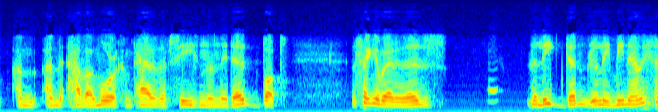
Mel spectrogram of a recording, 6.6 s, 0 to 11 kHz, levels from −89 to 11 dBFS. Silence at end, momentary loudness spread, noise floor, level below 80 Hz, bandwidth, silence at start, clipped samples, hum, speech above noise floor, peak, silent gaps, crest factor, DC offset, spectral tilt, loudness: 0 s; 14 LU; -48 dBFS; -58 dBFS; 4.4 kHz; 0.15 s; under 0.1%; none; 28 dB; -4 dBFS; none; 16 dB; under 0.1%; -7.5 dB/octave; -20 LUFS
